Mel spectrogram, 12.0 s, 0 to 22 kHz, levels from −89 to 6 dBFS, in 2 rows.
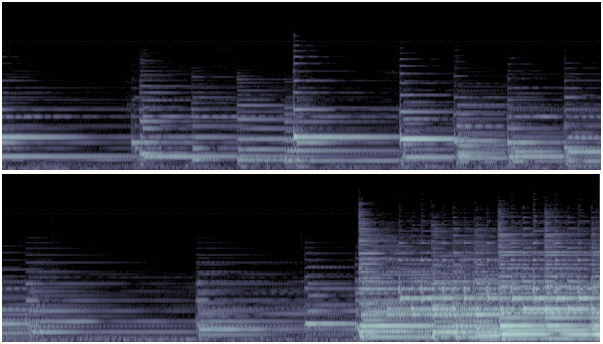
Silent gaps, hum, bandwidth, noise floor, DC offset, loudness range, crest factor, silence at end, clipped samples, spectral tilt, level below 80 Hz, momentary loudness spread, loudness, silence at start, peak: none; none; 11 kHz; -45 dBFS; under 0.1%; 15 LU; 20 dB; 0 s; under 0.1%; -7 dB/octave; -50 dBFS; 22 LU; -24 LUFS; 0 s; -4 dBFS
